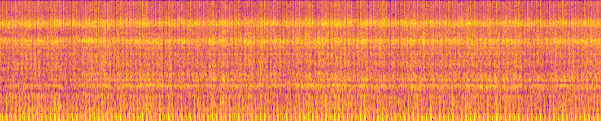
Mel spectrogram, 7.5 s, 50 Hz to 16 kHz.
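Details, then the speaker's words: Gravely 73 C8 single-cylinder engine after a top-end rebuild: rough, uneven running with irregular exhaust pops about three a second; misfire suspected to be ignition, possibly the plug wire or the magneto, not confirmed. "i don't know to me definitely sounds like an ignition problem this fire"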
